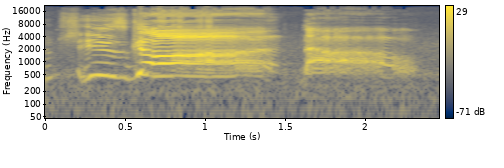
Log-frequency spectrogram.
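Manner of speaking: high, loud cry of grief; real grief bursting out loud; distraught cry. Real, not acted. Streamer crying out to chat as Lucatiel dies, distraught loud cry.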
